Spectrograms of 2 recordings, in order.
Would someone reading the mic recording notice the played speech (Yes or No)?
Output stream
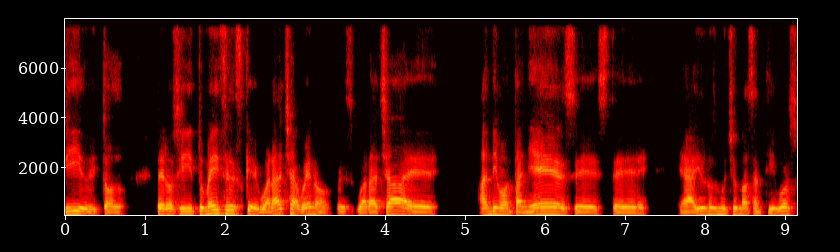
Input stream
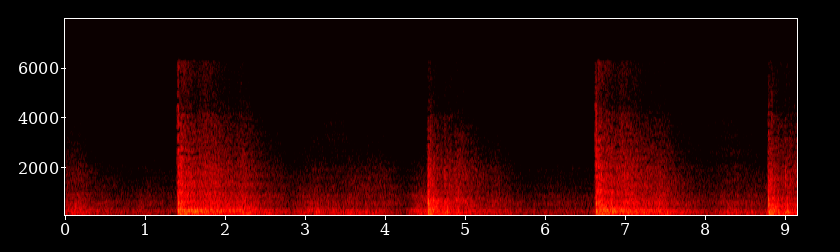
No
